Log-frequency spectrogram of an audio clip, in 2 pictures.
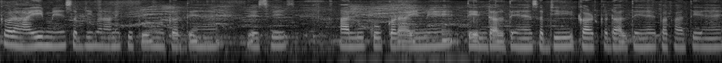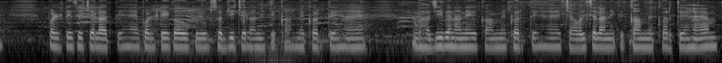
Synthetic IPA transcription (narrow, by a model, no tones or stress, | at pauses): kɐɽaːimẽsɐbd͡ʒibɐnaːnekeʊpjo̰ːɡmẽkɐɾt̪eɦɛ̃ | d͡ʒɛːse | aːlukokɐɽ̤a̰ːimẽt̪ḛːlɖa̰ːlt̪eɦɛ̃sɐbd͡ʒikaːɾɖkaɖa̰ːlt̪eɦɛ̃pɐkaːt̪eɦɛ̃ | pəlʈeset͡ʃɐlaːt̪eɦɛ̃pəlʈekaʊpjoːɡsɐbd͡ʒit͡ʃɐlaːnekekaːmːẽkɐɾt̪eɦɛ̃ | bʱaːd͡ʒibənaːnekekaːmːẽkɐɾt̪eɦɛ̃t͡ʃaːʋəlt͡ʃɐlaːnekekaːmːẽkɐɾt̪eɦɛ̃ː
